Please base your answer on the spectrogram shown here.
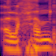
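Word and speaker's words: الْحَمْدُ: এই আলিফে জবর পেশু থাকে না কিন্তু আসলে আলহামদ আমরা এখান থেকে পড়া শুরু করি তো হাটা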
